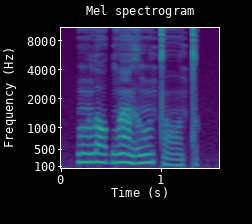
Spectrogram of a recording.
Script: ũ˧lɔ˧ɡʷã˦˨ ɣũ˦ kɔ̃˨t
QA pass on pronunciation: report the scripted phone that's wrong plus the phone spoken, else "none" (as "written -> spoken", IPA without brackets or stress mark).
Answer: k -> t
